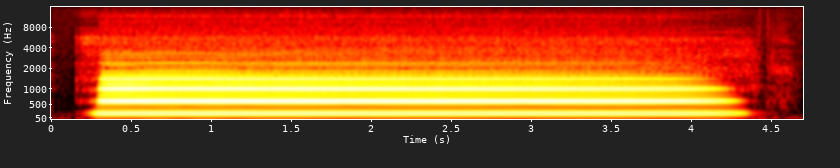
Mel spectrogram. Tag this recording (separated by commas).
Wind instrument, Music, Musical instrument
